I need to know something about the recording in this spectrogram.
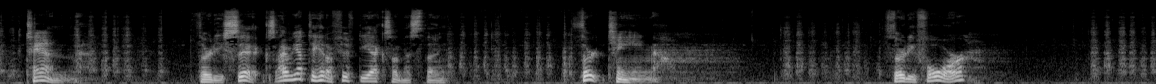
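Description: A coin scrapes across a scratch card.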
